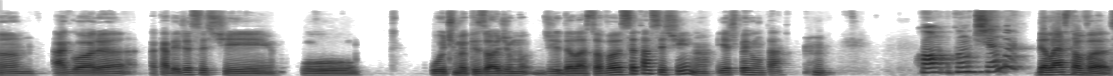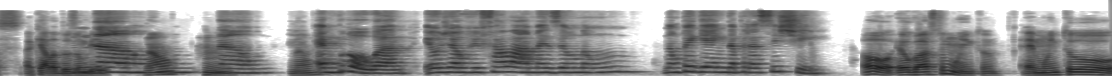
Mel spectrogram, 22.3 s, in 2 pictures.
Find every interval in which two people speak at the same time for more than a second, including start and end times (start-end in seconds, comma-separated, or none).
11.8-13.6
